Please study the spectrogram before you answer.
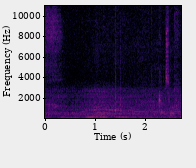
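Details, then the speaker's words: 2003 Nissan X-Trail T30 2.2 dCi with fault code P0120 that would not rev, after accelerator pedal power was bypassed from the cigarette lighter through a test light: the diesel climbs freely and holds steady revs. It now responds normally. "it goes right all the way into the pedal so it's revving up we've got to take our run"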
